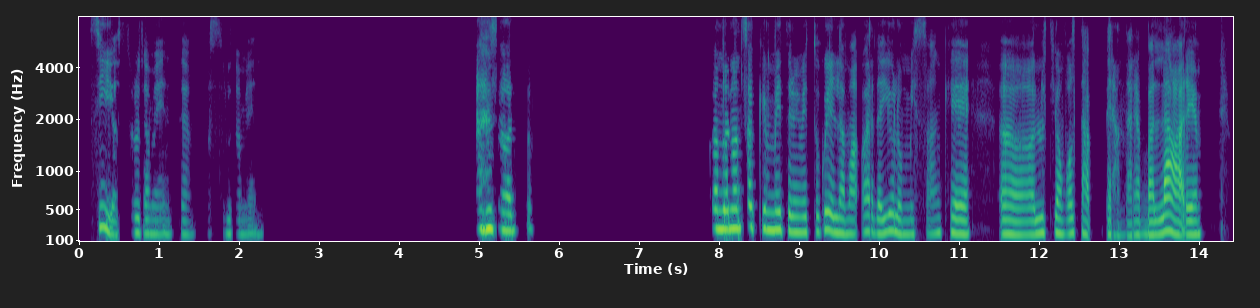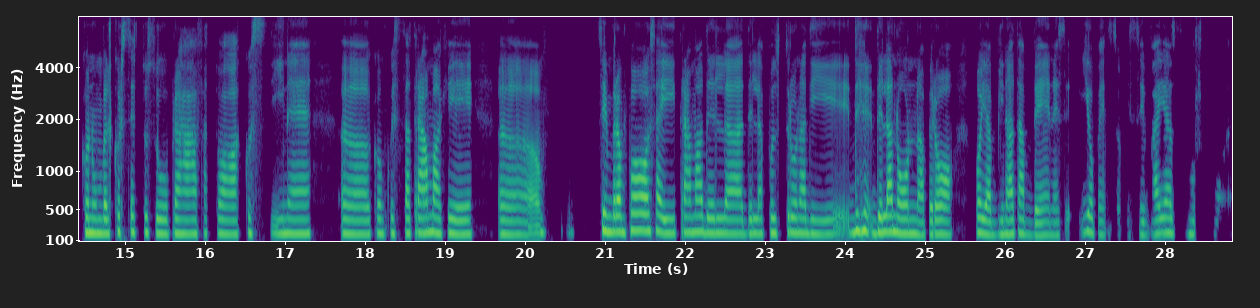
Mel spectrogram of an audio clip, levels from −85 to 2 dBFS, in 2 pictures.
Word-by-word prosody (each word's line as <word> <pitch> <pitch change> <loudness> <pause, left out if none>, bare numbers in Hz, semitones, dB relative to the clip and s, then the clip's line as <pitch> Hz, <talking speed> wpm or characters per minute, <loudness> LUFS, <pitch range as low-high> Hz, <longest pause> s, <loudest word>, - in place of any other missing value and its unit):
Sì, 265 -6 0
assolutamente, 180 -1 -9 0.2
assolutamen 180 -1 -15 2.7
Esatto. 240 0 +3 2.2
Quando 245 -1 +6
non 250 +1 +6
so 275 +1 -1
che 245 - -1
mettere 230 -2 +3
mi - - +2
metto 200 +1 -3
quella, 200 -4 +2
ma 180 0 -2
guarda 205 -3 -3
io 215 +4 +1
l'ho 190 -3 +1
messa 180 0 -8
anche, 185 -1 -1 0.3
ehm, 175 -1 +1
l'ultima 195 0 0
volta 185 +1 -3 0.2
per 175 -1 -5
andare 165 +1 -8
a - - -2
ballare 175 0 +3 0.4
con 195 -1 +2
un 190 0 +4
bel 185 0 +3
corsetto 205 0 -4
sopra 185 -1 0
fatto 185 0 -7
a 180 0 +1
costine, 185 0 -2 0.3
ehm, 180 -1 0
con 190 -1 -4
questa 190 0 -3
trama 195 0 +2
che, 180 -1 0 0.3
ehm, 175 - -2 0.6
sembra 210 -2 +4
un 200 - +1
po' 225 0 +5
sai 190 -4 +1
trama 205 0 +1
del 190 -1 +1
della 185 0 -2
poltrona 195 0 -1
di 180 +1 -4
de 220 +1 +3
della 205 +2 +4
nonna, 185 -4 +2
però 180 0 +1 0.2
poi 195 -2 +1
abbinata 180 +2 0
bene, 165 0 -4
se 165 - -16
io 205 0 -3
penso 175 -2 -13
che 165 - -29
se 170 0 -10
vai 180 +3 -3
a 195 - +1
smorzare 195 - -13
185 Hz, 130 wpm, -23 LUFS, 180-200 Hz, 2.7 s, Quando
